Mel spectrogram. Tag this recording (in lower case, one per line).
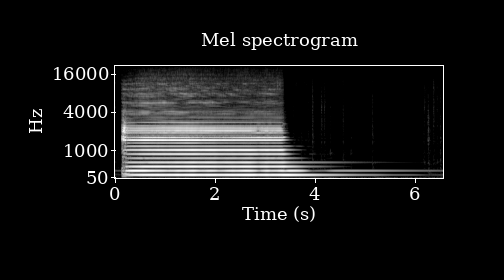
bowed string instrument
musical instrument
music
